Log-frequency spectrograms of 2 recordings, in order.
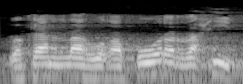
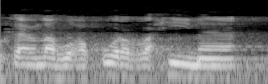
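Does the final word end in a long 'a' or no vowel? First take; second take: no vowel; long a. First: The last word ends without a vowel. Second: The last word ends with a long 'a'. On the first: The speaker calls it wrong. "خطا ايضا، لازم يقول رحيما" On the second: The speaker calls it right. "المنصوب المنون يوقف عليه بالألف"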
